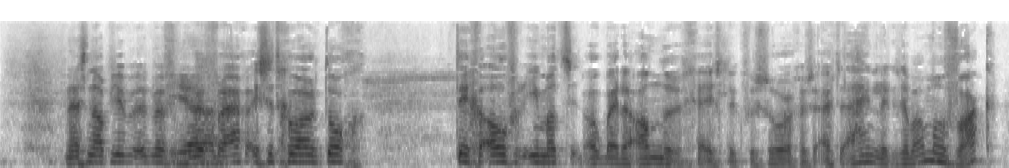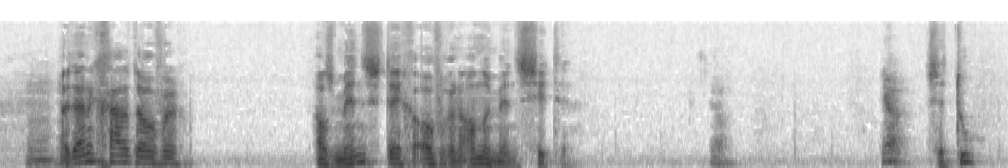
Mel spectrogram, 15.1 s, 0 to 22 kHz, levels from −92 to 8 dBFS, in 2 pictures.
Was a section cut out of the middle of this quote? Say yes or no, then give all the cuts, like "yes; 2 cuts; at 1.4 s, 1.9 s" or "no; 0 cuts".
yes; 1 cut; at 4.4 s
